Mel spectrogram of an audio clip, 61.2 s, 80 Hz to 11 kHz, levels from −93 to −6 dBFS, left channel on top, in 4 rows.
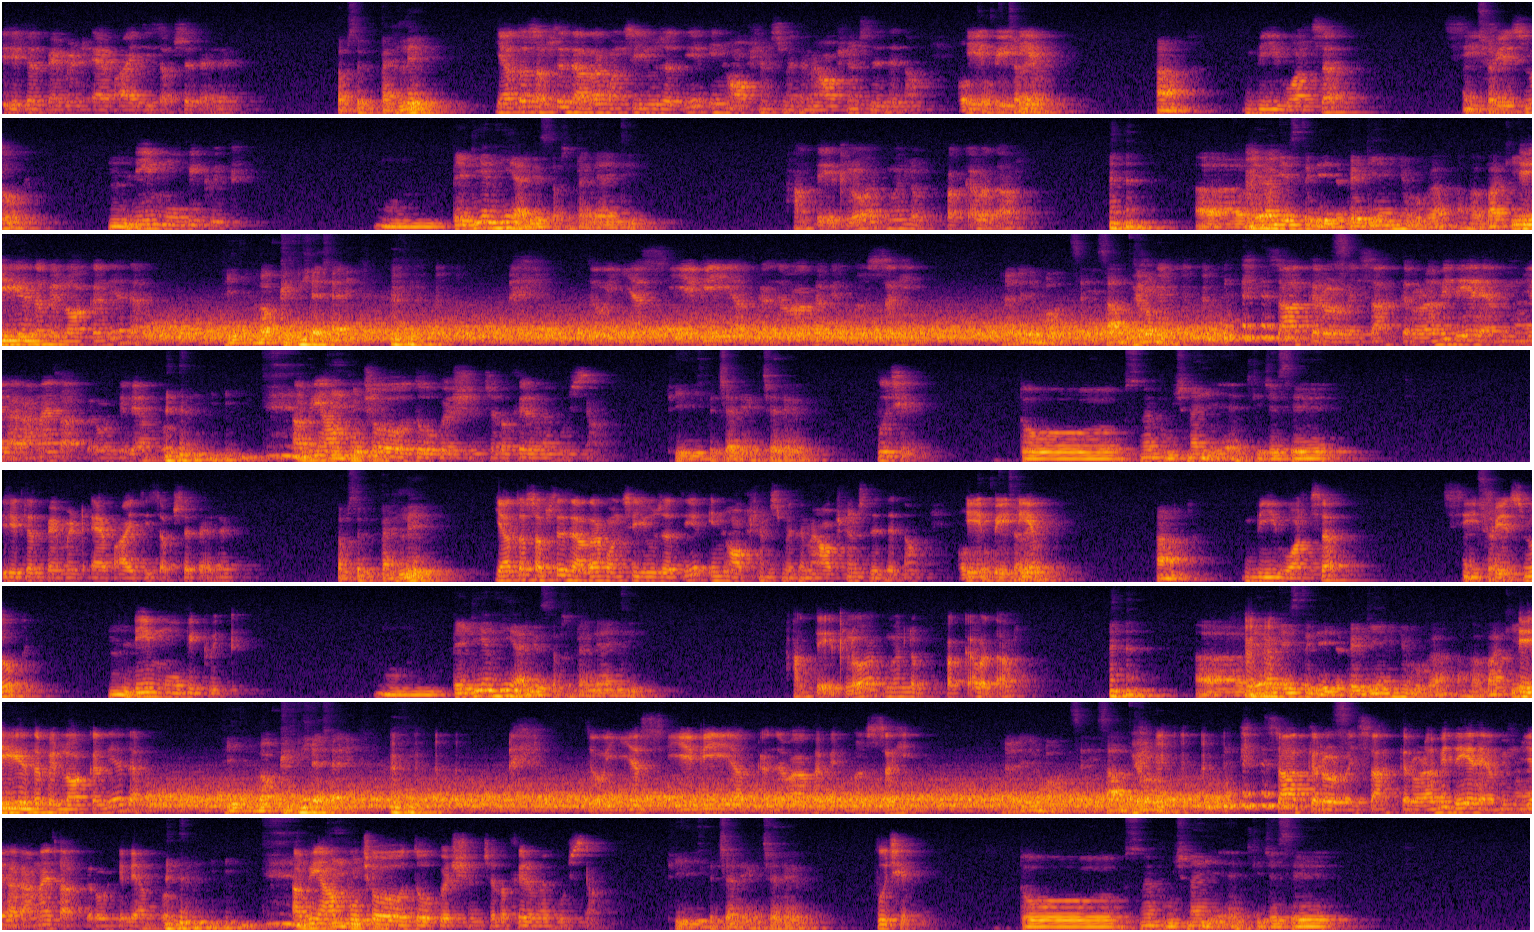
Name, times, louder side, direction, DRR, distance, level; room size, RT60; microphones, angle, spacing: voice 1, 0.0-2.3 4.9-9.2 9.6-10.4 12.4-13.6 14.4-15.7 16.5-17.5 23.2-25.5 27.7-28.1 30.5-32.1 34.5-34.8 35.7-36.0 36.5-39.7 41.9-42.2 43.0-43.1 43.3-47.6 48.8-51.8 54.6-55.0, right 3 dB, 85° right, 2 dB, 0.5 m, -29 dB
voice 2, 3.4-4.3 9.6-10.4 11.5-11.8 14.6-15.0 16.4-16.7 19.0-21.6 26.4-26.6 27.2-30.9 32.8-34.1 34.5-34.7 40.6-42.2 42.6-43.3 45.7-46.1 47.3-49.7 52.6-53.9 56.1-59.2, equal, ahead, -3 dB, 0.6 m, -26 dB
sound 1, 32.0-42.9, equal, 50° right, 0.9 m, -25 dB
2.6 x 2.4 x 4.0 m, 0.72 s
head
